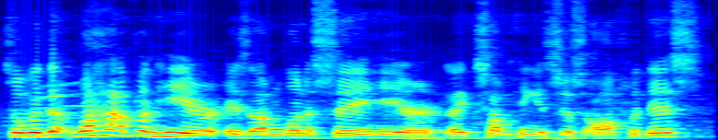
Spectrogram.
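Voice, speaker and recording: A woman's voice: on the low side, normal speed, mellow. A woman vlogging in a rambling, aggrieved monologue, circling back and repeating herself. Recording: dull lo-fi recording.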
